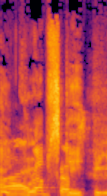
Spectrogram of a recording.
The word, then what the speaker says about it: Krupsky: That's Krupsky, correct? – S-K-I. – Okay. – Krupsky. Yeah.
